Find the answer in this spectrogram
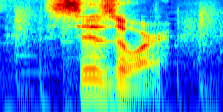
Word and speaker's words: Scizor: chose for today was scissor scissor so it's like a lot some people say caesar or scizor or scissor but it's scissor and uh you know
